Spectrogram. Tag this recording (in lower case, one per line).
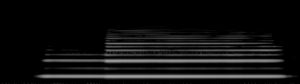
music
musical instrument
wind instrument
